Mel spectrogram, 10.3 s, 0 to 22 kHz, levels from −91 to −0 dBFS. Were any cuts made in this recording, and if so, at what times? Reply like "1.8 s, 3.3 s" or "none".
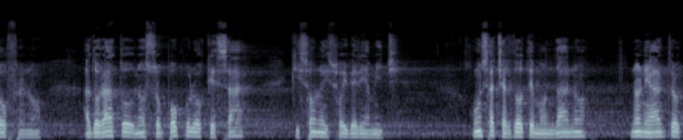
2.0 s

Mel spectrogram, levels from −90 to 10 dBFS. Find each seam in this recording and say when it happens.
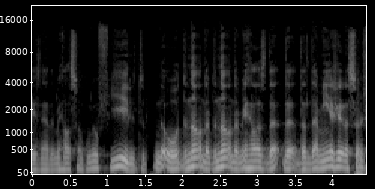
1.5 s, 2.4 s

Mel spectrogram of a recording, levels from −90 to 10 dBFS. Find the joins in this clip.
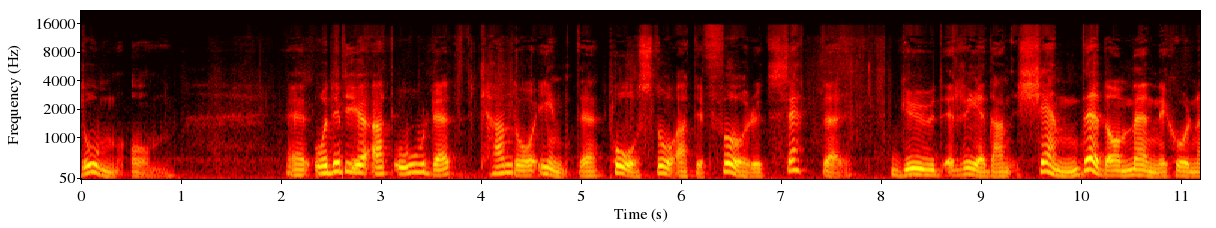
2.6 s, 3.1 s, 4.3 s, 5.3 s, 8.0 s

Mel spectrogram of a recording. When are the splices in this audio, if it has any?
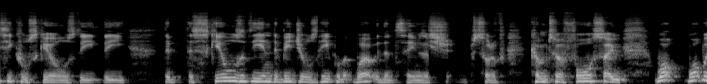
3.2 s, 4.3 s

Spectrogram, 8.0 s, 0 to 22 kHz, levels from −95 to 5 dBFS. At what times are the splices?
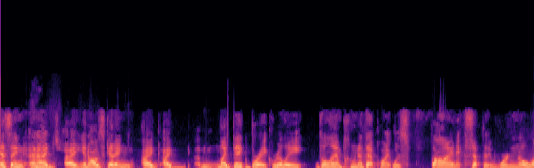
none

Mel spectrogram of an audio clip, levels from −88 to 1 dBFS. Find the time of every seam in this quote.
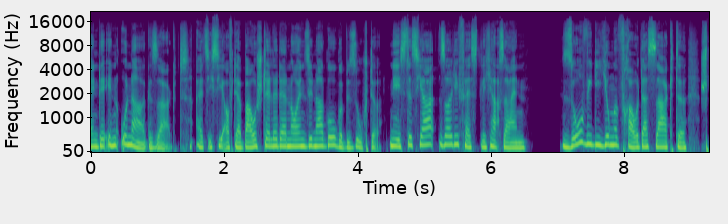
4.4 s, 6.1 s

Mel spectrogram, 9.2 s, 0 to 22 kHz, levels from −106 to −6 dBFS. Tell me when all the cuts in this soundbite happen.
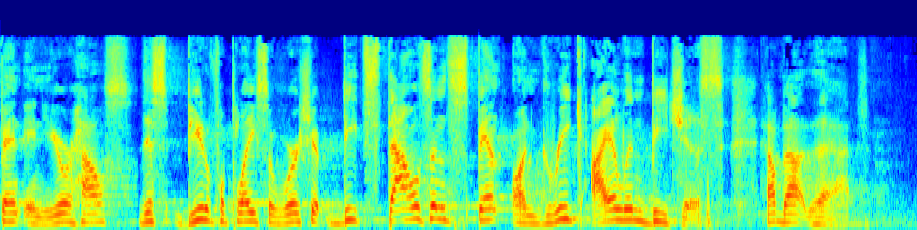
1.3 s

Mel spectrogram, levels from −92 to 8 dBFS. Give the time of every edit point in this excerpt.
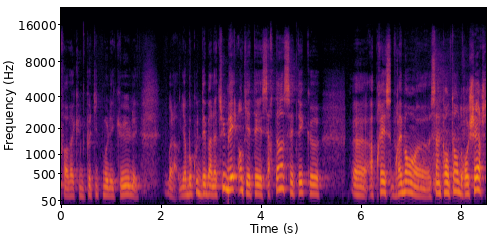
2.4 s, 3.7 s, 5.7 s, 6.6 s

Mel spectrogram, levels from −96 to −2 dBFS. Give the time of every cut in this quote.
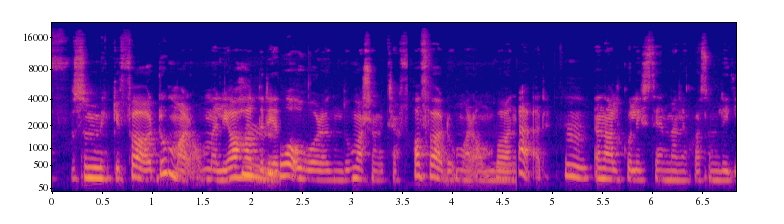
2.3 s, 3.6 s, 4.6 s

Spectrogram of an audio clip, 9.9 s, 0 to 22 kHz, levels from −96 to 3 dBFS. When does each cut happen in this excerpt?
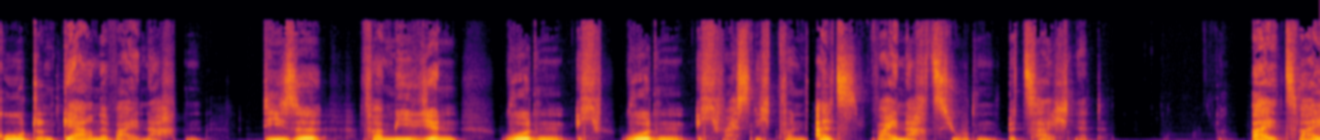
4.5 s, 6.1 s

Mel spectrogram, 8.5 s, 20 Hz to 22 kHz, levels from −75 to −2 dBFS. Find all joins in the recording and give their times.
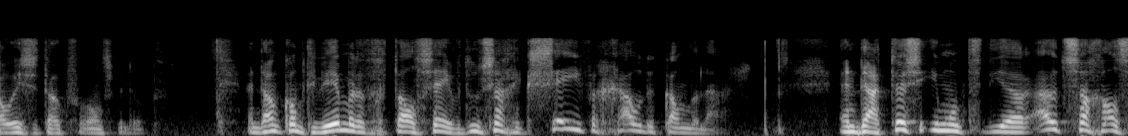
none

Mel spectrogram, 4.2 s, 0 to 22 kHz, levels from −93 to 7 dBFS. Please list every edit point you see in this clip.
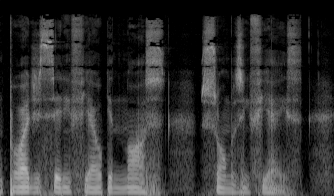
1.3 s

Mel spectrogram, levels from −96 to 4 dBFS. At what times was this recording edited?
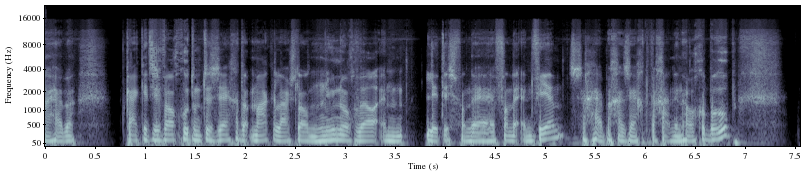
none

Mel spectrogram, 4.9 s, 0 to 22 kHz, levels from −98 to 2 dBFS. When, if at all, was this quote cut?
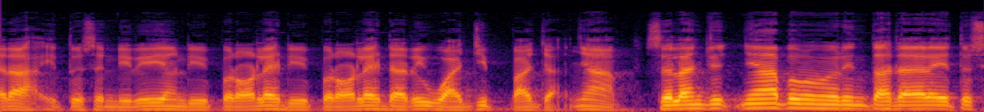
1.4 s, 3.2 s

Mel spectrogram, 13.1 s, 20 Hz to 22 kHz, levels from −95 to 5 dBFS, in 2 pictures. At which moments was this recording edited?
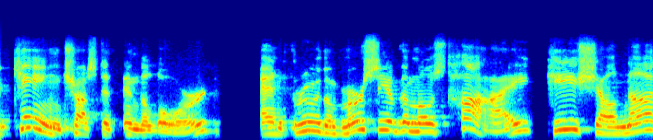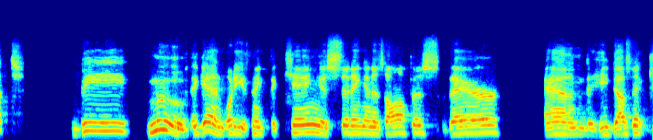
2.4 s, 5.4 s, 7.9 s

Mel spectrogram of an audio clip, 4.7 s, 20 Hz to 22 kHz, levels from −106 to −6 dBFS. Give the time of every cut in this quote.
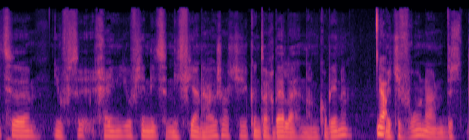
1.7 s, 2.7 s, 3.3 s

